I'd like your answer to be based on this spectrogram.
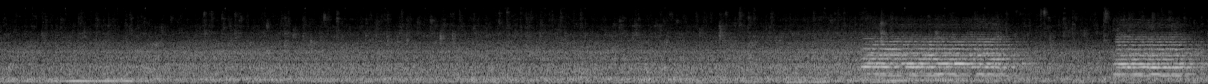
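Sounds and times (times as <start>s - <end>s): traffic noise: 0.0s - 12.0s
vehicle horn held tone: 8.6s - 10.2s, 11.2s - 12.0s.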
